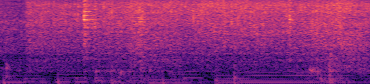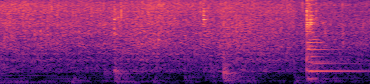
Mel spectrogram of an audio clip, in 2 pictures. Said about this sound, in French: Je fais chauffer la viande de porc, papier roussi.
